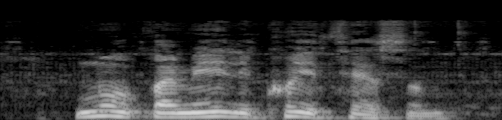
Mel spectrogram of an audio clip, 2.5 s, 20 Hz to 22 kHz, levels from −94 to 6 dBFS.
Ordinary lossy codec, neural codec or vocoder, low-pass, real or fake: Opus, 64 kbps; none; 10.8 kHz; real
